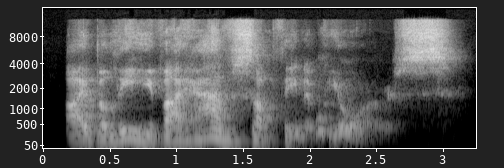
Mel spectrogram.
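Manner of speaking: feminine voice, a bit gruff, with edge. Voicing a mysterious voice heard by the players: feminine voice with a gruff edge. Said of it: "although feminine, has an edge to it, a bit gruff".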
